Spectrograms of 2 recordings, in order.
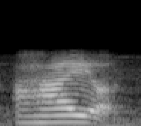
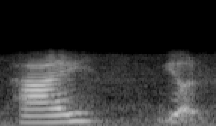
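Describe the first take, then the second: First: Said in the usual way. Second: higher drawn out very slowly with a rising end. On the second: Shown as a demonstration. Teacher to class, very slow rising model word. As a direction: stretch higher and lift at the end. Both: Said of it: "अब देखो higher".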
